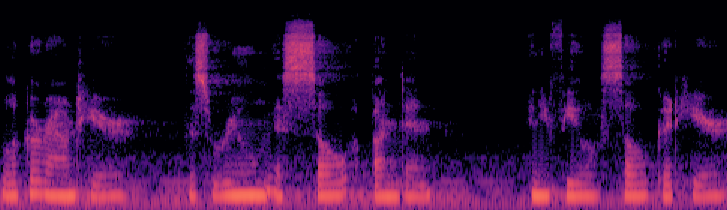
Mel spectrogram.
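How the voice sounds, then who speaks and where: A woman at a very slow pace with monotone, flat intonation and music in the background. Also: medium pitch for a woman. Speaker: hypnosis sleep-story narrator. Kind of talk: hypnosis sleep story narration. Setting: with background music. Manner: soft, slow, soothing.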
